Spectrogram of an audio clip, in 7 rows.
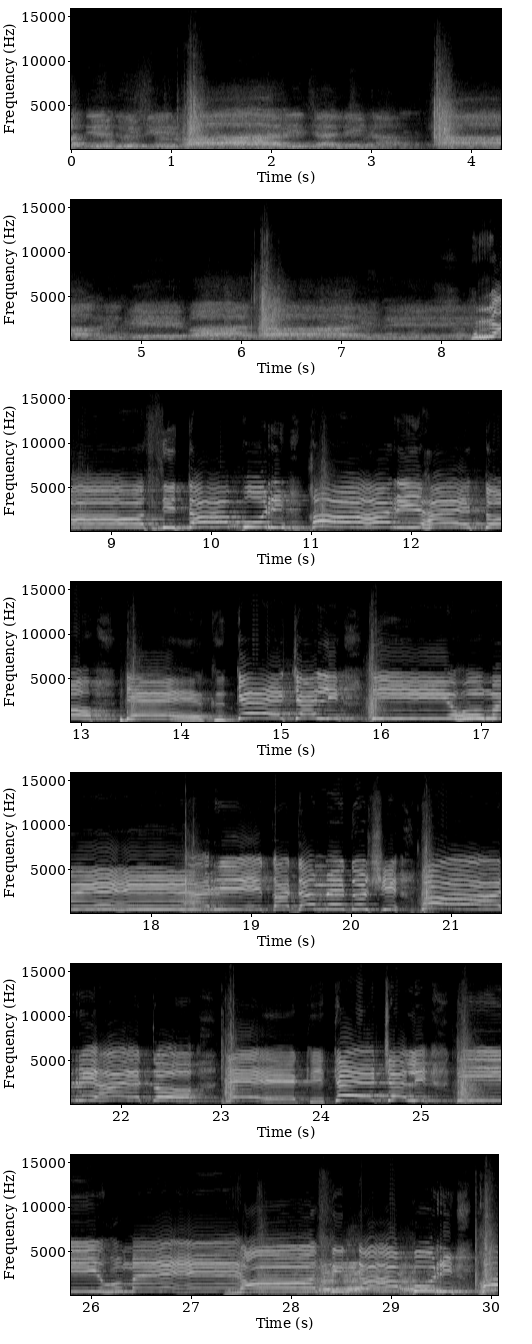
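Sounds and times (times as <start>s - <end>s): group chanting in chorus: 0.0s - 8.9s, 27.3s - 30.0s
hands slapping chest: 1.0s - 1.5s, 3.6s - 4.1s, 6.1s - 6.6s
boy singing through loudspeakers: 8.2s - 30.0s.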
